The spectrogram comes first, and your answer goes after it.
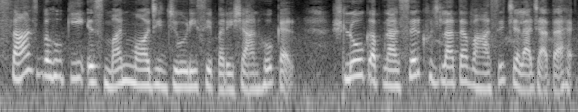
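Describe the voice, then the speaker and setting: A woman reading scripted narration for an animated family story. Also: mid-range voice, moderate pace, husky.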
